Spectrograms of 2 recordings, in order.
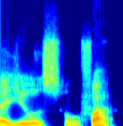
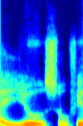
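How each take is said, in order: First: The name ends with an a vowel. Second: The name ends with an i vowel. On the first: "Tidak dibaca Yusufa" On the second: "tidak dibaca Yusufi"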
